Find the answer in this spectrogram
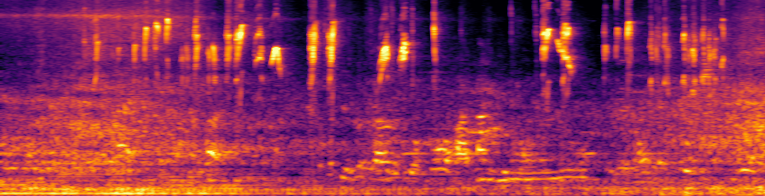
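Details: Orange-headed thrush in dacok song, delivering a busy string of sharp high chirps and quick twittering notes, some paired, while people talk softly nearby.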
